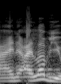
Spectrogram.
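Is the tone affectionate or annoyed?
annoyed. It is said curtly and with irritation. The speaker is saying it only to be done with it. "yeah, I love you, I've said it, okay, what do you want now?"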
